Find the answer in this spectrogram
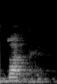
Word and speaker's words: Bakr: In Arabic, it's Bakr. There's a K sound there.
